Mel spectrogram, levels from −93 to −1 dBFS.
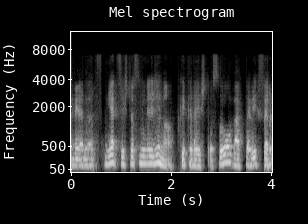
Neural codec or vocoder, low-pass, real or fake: codec, 16 kHz, 1 kbps, FreqCodec, smaller model; 7.2 kHz; fake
